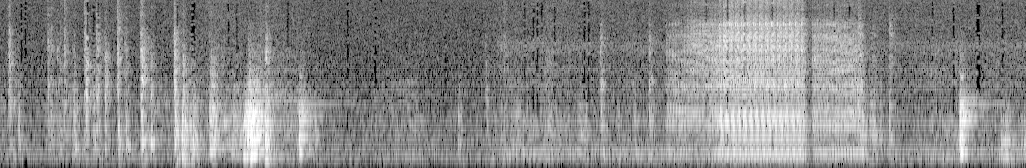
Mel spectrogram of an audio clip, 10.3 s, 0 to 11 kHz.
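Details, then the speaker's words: Commodore 1541 disk drive (test drive's mechanism on the faulty drive's board and power supply): quiet fast uneven ticking and rattle about three per second as reads retry; head banging against its stop. "but maybe with the head banging and other such things i would just like to move it something to the right position but i don't believe that"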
